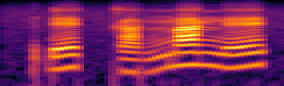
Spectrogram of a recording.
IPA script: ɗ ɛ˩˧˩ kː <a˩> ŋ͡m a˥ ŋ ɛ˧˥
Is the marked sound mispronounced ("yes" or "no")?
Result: no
